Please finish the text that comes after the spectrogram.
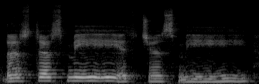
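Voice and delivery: slow, rising on me, sung-like; melody follows speech stress. Shown as a demonstration. Songwriter showing the melody in the words, slow and lilting. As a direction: stretch the words along their natural accent. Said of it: "there's a good place to start".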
